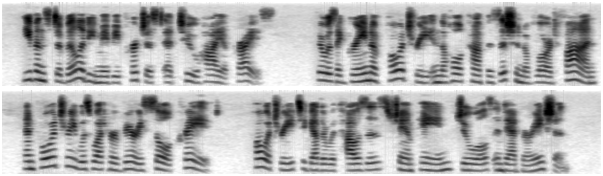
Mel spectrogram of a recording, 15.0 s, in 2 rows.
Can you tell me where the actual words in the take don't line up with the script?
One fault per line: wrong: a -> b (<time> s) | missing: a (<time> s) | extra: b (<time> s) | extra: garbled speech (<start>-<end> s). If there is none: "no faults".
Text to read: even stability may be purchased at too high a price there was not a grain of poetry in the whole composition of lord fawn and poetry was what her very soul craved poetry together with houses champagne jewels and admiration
missing: not (4.2 s)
